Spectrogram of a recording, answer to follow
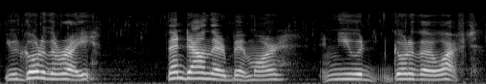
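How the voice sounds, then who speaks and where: A woman's voice: on the high side, fairly even intonation, normal speed, big-room sound, close to an everyday voice. An actress playing an earnest, devout boy in a radio drama, plain-spoken, urgent and determined. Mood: wary, searching. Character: earnest, devout boy living rough underground. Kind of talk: post-apocalyptic radio drama acting.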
